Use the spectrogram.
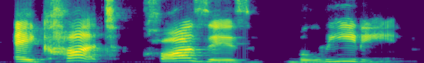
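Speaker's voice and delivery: ordinary talk, nothing marked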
